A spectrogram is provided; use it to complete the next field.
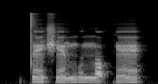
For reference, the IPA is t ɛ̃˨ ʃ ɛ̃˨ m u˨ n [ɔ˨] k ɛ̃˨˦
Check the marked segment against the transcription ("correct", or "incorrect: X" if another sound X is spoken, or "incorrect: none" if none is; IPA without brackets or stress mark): correct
